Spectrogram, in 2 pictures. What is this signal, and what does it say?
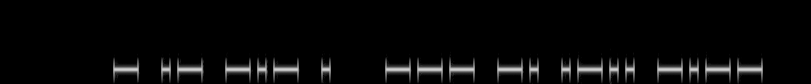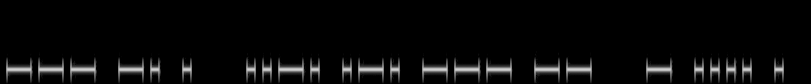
Morse code, heard as a keyed tone, about 15 wpm, 700 Hz. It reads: TAKE ONLY ONE FROM THE
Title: Sentences from Top 1000 Words - Review Part 5 - 15wpm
